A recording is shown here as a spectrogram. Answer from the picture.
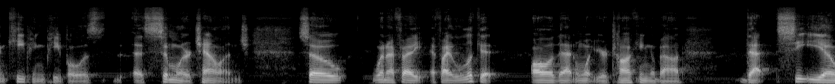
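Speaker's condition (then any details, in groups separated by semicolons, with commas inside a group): No condition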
